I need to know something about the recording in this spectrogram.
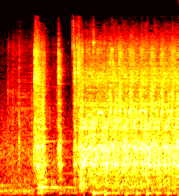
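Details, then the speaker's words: Mercedes diesel being built into a trailer-mounted power unit, unloaded, transmission possibly in fifth or direct gear: the engine spins over and catches, then a loose clattering rattle rides on the running note. Gear rattle; owner suspects gearbox backlash that may ease under load. "i like that sound i'm hearing in that transmission i think that was fifth gear maybe this is direct i think that backlash is what we're hearing a lot of backlash in it"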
